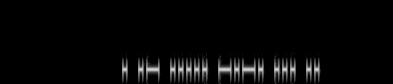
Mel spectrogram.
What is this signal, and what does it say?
Morse code, heard as a keyed tone, about 31 wpm, 700 Hz. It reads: EA5CSI
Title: DXCC-100 Call Signs - 6 Characters - 30wpm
